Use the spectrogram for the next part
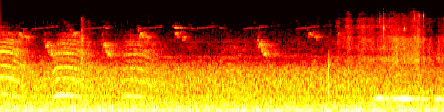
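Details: Ros, a pet cat carrying a camera on its outdoor roaming, gives short arched, slightly falling meows about once a second, five in a row, over a steady low background hum, then a brief level tone near the end.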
